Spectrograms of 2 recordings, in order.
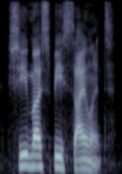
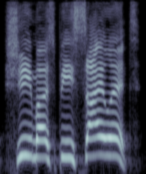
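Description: First: It is said in a calm, plain way. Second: It is said forcefully with strong emphasis.

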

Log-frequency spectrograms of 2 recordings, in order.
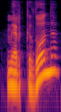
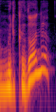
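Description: First: The first vowel is a clear E sound. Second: The first vowel is reduced, not a clear E. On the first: "pronunciam com E" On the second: "os outros pronunciam"

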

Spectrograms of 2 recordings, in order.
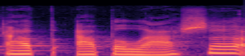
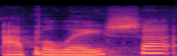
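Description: First: The word is pronounced the local way. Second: The word is pronounced the outsider way. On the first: The speaker is from the region. The speaker calls it right. "even the way you said it" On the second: The speaker is not from the region. The speaker calls it wrong. "I always say Appalachia"

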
